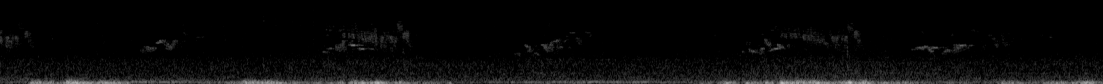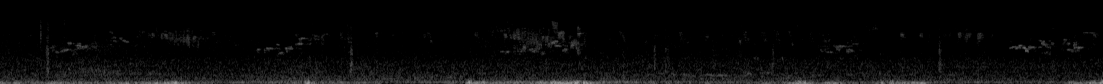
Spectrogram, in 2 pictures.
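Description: A small bird chirping over and over, short high calls every second or two, over low rumbling gusts of wind on the microphone that come and go and are the loudest sound.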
